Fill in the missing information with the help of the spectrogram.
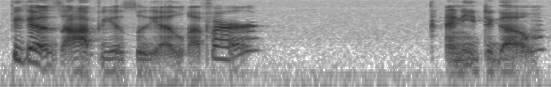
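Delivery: very soft, voice giving way; close to tears. Real, not acted. Admitting she loves her grandma, near tears. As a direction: barely get it out before crying. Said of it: "I'm, like, about to cry".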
